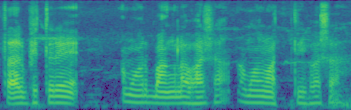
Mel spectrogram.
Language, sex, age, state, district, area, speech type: Bengali, male, 30-45, West Bengal, Birbhum, urban, spontaneous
